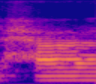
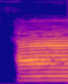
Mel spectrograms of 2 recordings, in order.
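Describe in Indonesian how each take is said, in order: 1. Suku katanya dilepaskan dengan udara yang mengalir. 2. Suku katanya ditekan dan ditahan dengan kuat. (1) "dilepaskan, jangan ditahan" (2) "jangan jangan seperti itu"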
